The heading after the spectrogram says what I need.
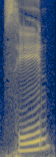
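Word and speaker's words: ث: চারের ভঙ্গি চার রকম এই সা আওয়াজটা একেবারে পাতলা করে উচ্চারণ হবে বাহিরের দিকে বাতাস বের হবে সহি উচ্চারণ হলো সা আলিফ বা তা সাপ রয়েছে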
